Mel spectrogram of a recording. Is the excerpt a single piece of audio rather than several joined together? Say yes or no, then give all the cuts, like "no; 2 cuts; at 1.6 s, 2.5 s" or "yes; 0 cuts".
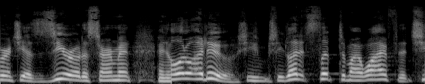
no; 1 cut; at 1.7 s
